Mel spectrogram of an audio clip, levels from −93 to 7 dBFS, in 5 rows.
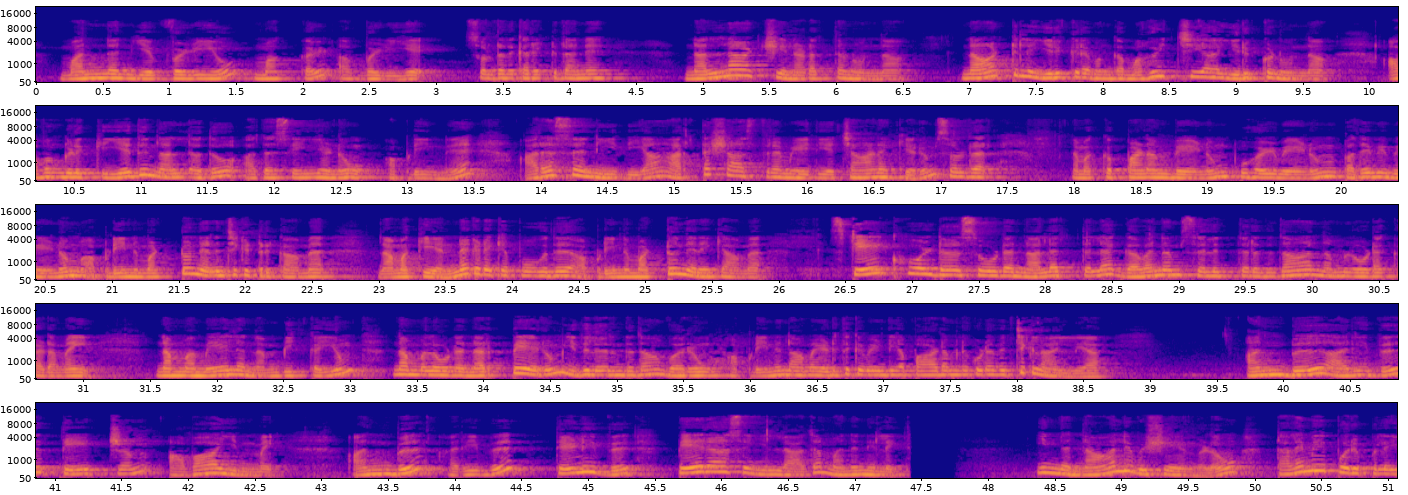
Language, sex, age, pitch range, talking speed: Tamil, female, 30-49, 160-205 Hz, 95 wpm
